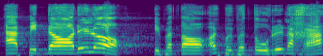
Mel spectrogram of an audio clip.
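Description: A woman tutor with a cold and a hoarse voice, teaching a playful exam-prep lecture to a hall of students. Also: fairly high pitch, fairly quick. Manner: playful, teasing, calls the students "kids". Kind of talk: lively classroom lecture. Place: large hall full of students. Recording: echoey hall.

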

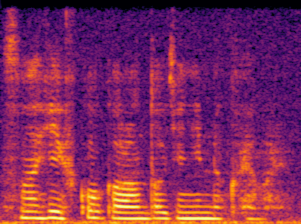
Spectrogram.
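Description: A young woman chatting casually on a livestream, rambling and often trailing off into soft asides. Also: medium pitch, level tone, quick pace. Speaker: idol trainee livestreaming.

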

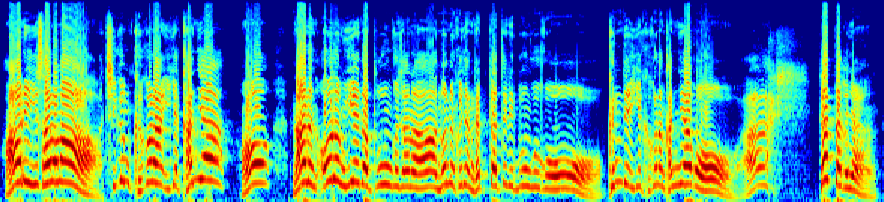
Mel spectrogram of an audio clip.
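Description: A woman voicing an irritated, scornful husband who scolds his wife loudly. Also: high-pitched, wildly swooping pitch, a little slow, no room sound, clean studio sound, exaggerated voice. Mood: exasperated. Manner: loud, exasperated scolding.

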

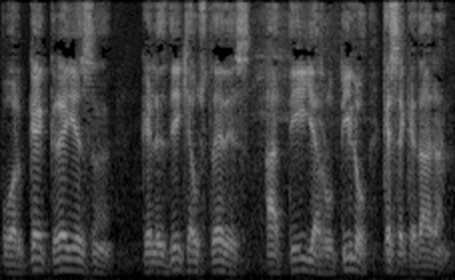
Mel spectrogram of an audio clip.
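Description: A man plays a bossy, bragging ranch boss in an old-time radio drama, speaking with a rural northern Mexican accent in a folksy, domineering, scheming way. His voice is low and a bit bright, at a moderate pace, with a little hiss or hum on the recording.

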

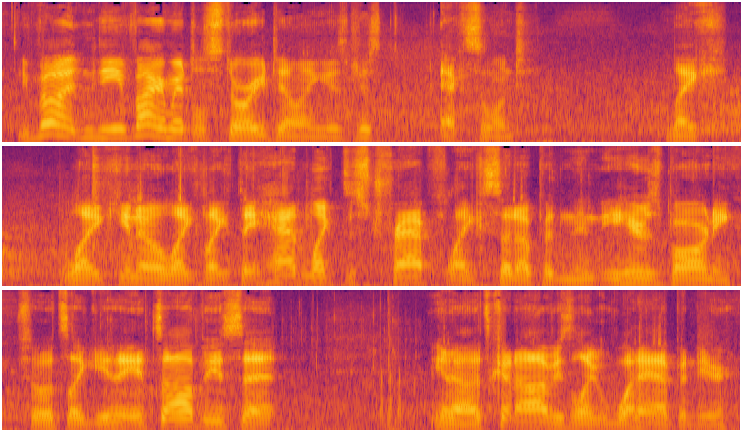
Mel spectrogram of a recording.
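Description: A man's voice: mid-range voice, expressive, brisk, a bit bright, a little hiss or hum. A man streaming a game live, giving casual, rambling commentary full of "like" fillers and frustrated swearing. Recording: game sounds clearly audible under the voice.

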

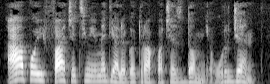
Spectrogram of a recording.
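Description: A woman's voice: low voice, sing-song, breathy edge, heavily acted. A woman reading the lines of a stern middle-aged male police commissioner in an audiobook, curt and businesslike on the phone. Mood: brisk.

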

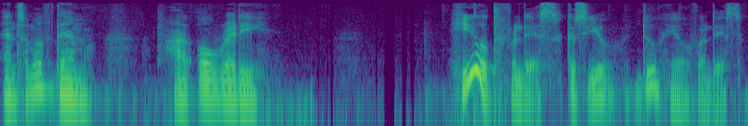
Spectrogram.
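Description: A man explaining things simply for children, unscripted, in short halting phrases with pauses, on a dull lo-fi recording. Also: mid-range voice, lively intonation, gravelly, mellow, husky. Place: indoors at a table.

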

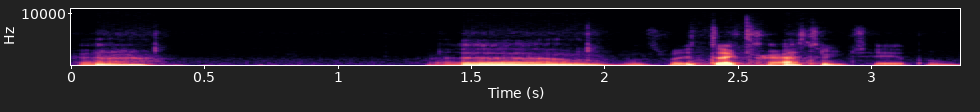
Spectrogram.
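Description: A man giving crude, joking commentary while playing a game, swearing a lot and breaking into sudden loud yelps between mumbled asides. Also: low-pitched, fairly even intonation, measured pace, a little hiss or hum. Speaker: gamer streamer. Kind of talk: casual gameplay commentary.

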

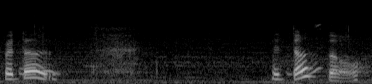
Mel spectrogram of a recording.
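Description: High-voiced goofy woman over dull voice chat. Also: sing-song, very slow, vocal fry, slightly rough, recorded from a distance, soft background music. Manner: goofy, giggly, says dude a lot. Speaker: gaming partner. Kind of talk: casual gaming chat.

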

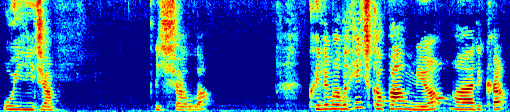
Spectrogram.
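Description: A high-pitched young woman from Adana talks her way through her day in a relaxed vlog. She grumbles and laughs easily, speaking casually to the camera. Faint street and traffic noise sits behind her outdoors. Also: slow. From Adana, Turkey. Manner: chatty, complaining, often laughing. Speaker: vlogger. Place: indoors at home, then outdoors in hot streets.

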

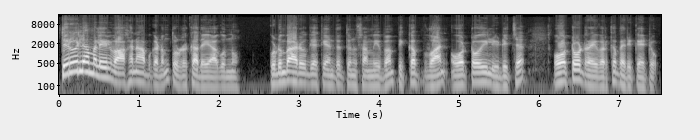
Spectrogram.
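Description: A male news anchor from Kerala reading short headline intros in a brisk studio delivery. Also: on the low side, big pitch swings, dry recording. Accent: Malayalam, Kerala.

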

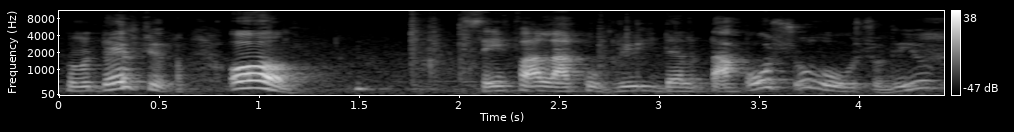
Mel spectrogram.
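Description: A woman with a Northeastern Brazilian accent playing a furious mother in a comedy sketch, scolding loudly with crude insults and sudden outbursts. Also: lowish voice, sing-song, brisk. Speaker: comic mother character.

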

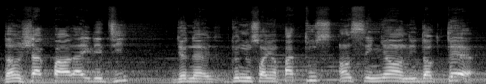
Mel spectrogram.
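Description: A man preaches to his congregation in a slightly raised voice, reading verses slowly and stumbling over repeated words and fillers. His voice rings with a long reverb, and soft music plays faintly underneath. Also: a little high, steady tone. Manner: reads verses slowly and deliberately; addresses listeners as brothers, sisters and friends. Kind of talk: sermon with scripture reading.

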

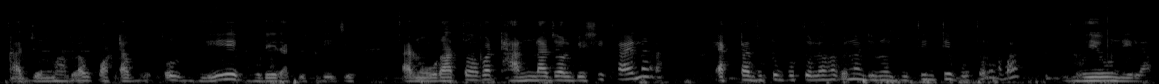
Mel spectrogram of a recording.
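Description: A middle-aged woman with a Bengali accent and a hoarse voice, chatting to her viewers as she talks over her housework. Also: lowish voice, background noise. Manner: chatty, addresses viewers as friends. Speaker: vlogger. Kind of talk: casual voice-over of household chores.

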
